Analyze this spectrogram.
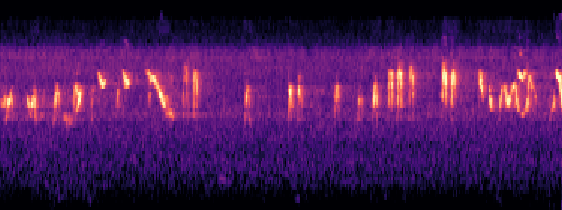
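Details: Feeding white wagtail calling as it catches insects: bright, high chirps in loose clusters, a few with downward-slurred twitters, separated by short gaps, with light background hiss.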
